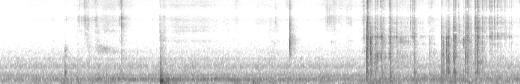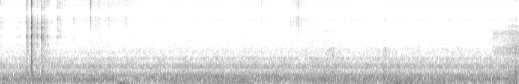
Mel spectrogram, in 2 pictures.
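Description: Small sharp clicks and taps from hands handling small jewelry-making tools on a work surface: a single louder knock a few seconds in, then a quick flurry of light clicks a little past the middle, over a faint steady room hum.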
